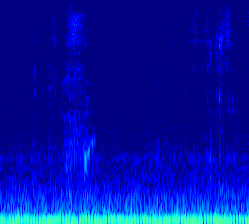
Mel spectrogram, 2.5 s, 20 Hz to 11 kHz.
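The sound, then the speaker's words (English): Someone takes a first bite of well-done loaded carne asada fries from Humberto's, 25th Street location, San Diego, eaten in a car's back seat, and chews them with soft, moist crunching and smacking over a steady low rumbling hum. “First bite, cheers.”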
